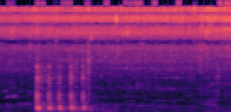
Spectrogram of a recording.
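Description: Shrimp go into hot oil in a pan, a quick run of five close pops or plops followed by a steady, faint sizzling hiss.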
